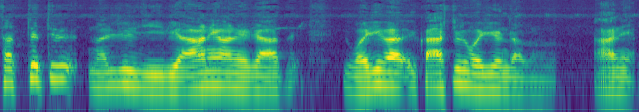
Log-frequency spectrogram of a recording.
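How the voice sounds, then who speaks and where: A man with a plain, everyday voice and a fairly high pitch is heard in a dry, close recording with no echo. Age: 60s. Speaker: elephant handler. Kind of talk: storytelling interview.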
